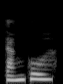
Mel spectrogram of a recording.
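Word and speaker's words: táng cua (糖果): Kẹo ngọt như ở văn án đã đề cập, kẹo ngọt tiếng Trung là tang cua, phát âm giống với Đường Quả. Tang cua, đều đọc là táng cua, ở đây anh Thẩm đang trêu chọc Đường Quả.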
